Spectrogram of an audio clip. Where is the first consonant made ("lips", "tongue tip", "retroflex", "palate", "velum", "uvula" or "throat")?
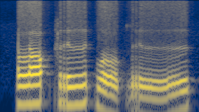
tongue tip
